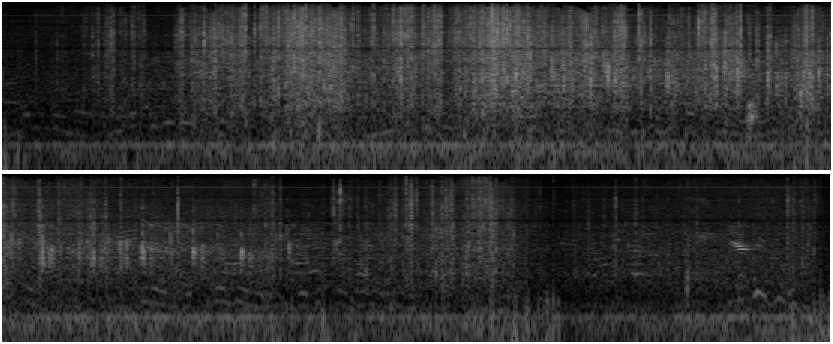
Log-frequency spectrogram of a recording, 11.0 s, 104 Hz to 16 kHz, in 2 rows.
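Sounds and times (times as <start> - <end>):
crackling rustling noise: 0.0 - 10.0
low rumble: 0.0 - 11.0.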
